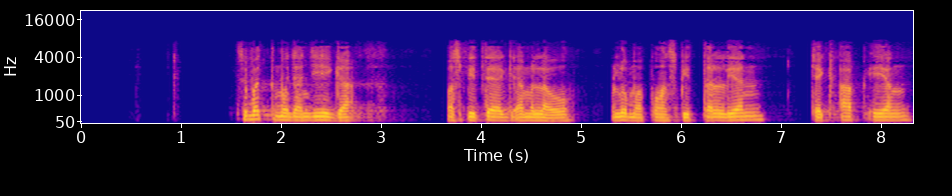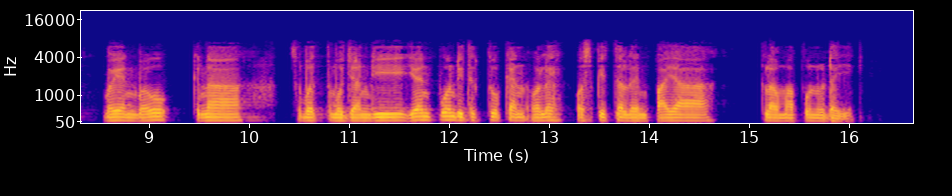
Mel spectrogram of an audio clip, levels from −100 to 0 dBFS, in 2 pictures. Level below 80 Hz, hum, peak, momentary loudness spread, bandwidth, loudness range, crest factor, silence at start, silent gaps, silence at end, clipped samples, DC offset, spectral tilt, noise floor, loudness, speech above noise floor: -52 dBFS; none; 0 dBFS; 10 LU; 7 kHz; 3 LU; 16 dB; 1.6 s; 7.18-7.26 s; 0.65 s; under 0.1%; under 0.1%; -8 dB/octave; -70 dBFS; -16 LUFS; 55 dB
